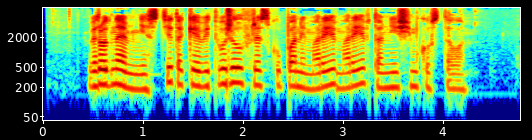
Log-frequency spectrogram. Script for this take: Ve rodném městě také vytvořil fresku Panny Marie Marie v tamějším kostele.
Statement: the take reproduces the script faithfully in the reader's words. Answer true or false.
true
